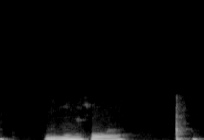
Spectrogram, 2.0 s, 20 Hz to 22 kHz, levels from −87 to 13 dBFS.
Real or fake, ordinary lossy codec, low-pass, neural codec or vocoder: fake; AAC, 48 kbps; 7.2 kHz; codec, 16 kHz, 2 kbps, FunCodec, trained on Chinese and English, 25 frames a second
